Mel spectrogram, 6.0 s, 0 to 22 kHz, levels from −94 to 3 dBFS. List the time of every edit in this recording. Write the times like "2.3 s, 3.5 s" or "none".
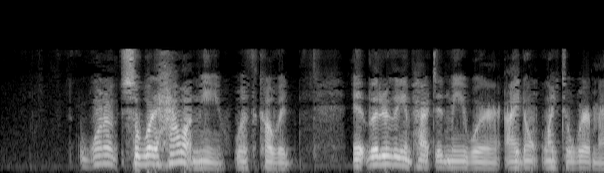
1.2 s, 1.9 s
